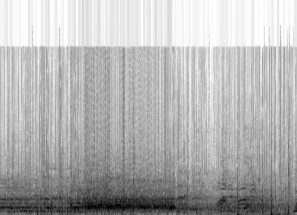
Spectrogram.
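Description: A futsal ball is kicked hard on an indoor court.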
